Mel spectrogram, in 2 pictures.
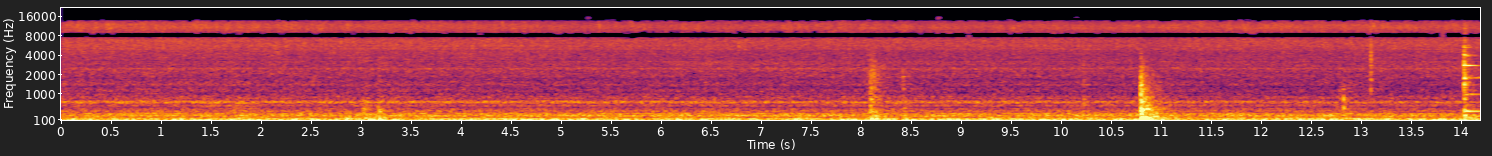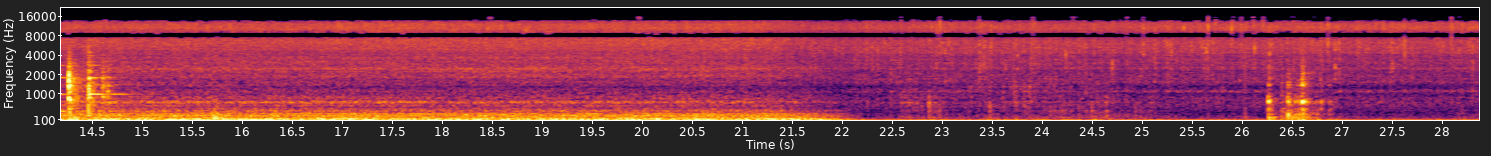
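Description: Tofu frying in a pot, with utensils clinking and knocking against the pan now and then, one clink ringing briefly. A steady low hum runs under the frying and stops abruptly about three-quarters of the way through, leaving the quieter sizzle.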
